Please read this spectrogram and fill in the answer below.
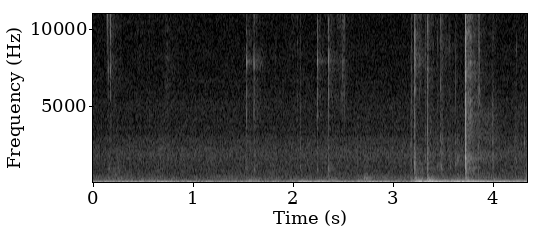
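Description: Keystrokes on a computer keyboard: a few scattered key clicks, then a louder quick run of keypresses about three seconds in, over a low steady hum.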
